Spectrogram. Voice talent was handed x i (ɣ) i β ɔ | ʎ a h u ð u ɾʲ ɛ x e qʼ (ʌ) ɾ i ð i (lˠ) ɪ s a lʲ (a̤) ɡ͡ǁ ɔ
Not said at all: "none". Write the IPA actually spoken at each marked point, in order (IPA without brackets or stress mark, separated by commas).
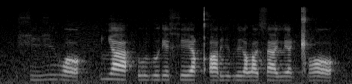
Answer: ɣ, ɔ, lˠ, a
